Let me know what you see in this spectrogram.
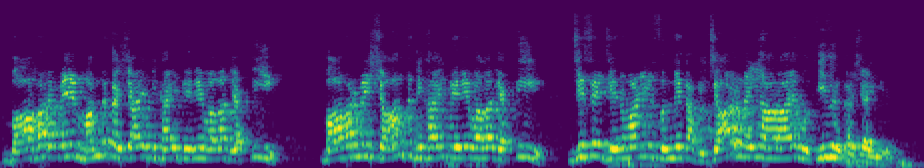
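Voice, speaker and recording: A man's voice: extremely high pitch, moderate pace, sharp tone. A man preaching a sermon in a conversational way, asking the listeners questions and acting out everyday examples. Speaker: preacher giving a religious discourse. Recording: echoey hall, mic at a distance.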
